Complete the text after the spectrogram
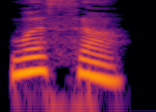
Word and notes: ವಸಾ: Kannada

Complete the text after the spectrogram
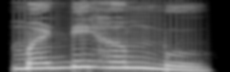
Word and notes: ಮಡ್ಡಿಹಂಬು: kannada

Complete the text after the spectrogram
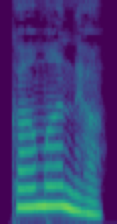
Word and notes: ಕಾಮಾಂಧೆ: kāmāndhe

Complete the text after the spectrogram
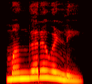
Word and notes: ಮಂಗರವಳ್ಳಿ: mangaravaḷḷi

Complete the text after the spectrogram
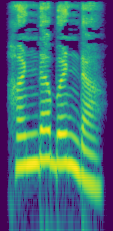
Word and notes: ಹಂಡಬಂಡ: haṇḍa baṇḍa

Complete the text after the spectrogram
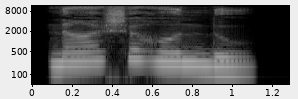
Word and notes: ನಾಶಹೊಂದು: kannada

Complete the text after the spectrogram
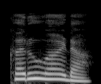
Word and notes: ಕರುವಾಡ: karuvāḍa

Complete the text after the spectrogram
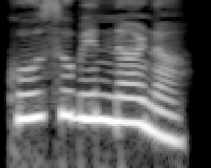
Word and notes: ಕೂಸುಬಿನ್ನಾಣ: kannada

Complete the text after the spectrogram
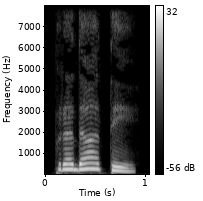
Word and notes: ಪ್ರದಾತೆ: pradāte

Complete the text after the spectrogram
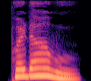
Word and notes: ಪಡಾವು: Kannada

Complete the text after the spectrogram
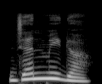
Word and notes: ಜನ್ಮಿಗ: kannada

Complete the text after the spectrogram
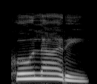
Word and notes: ಕೊಲಾರಿ: kolāri

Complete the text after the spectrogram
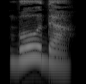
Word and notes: ಬೋದ: kannada

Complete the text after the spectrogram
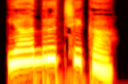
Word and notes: ಯಾದೃಚ್ಛಿಕ: kannada

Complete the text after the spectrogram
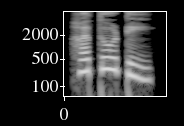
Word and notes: ಹೊದಟು: hodaṭu

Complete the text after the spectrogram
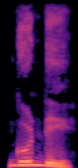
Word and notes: ಗೊಡ್ಡೆ: kannada

